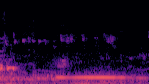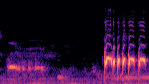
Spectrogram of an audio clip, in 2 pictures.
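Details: Local zebra dove singing actively, a loud rhythmic song suited for luring birds: a soft, low, drawn-out hum and short higher notes, then a loud burst of quick pulsed cooing notes repeated in rapid rhythm.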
